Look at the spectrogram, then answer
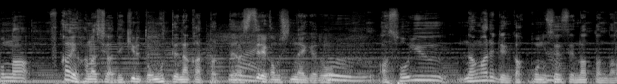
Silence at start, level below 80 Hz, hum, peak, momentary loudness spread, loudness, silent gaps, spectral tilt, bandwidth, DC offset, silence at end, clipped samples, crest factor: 0 s; -38 dBFS; none; -2 dBFS; 5 LU; -20 LUFS; none; -7 dB/octave; 15 kHz; under 0.1%; 0 s; under 0.1%; 18 dB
